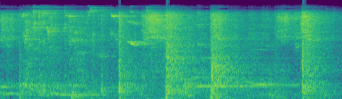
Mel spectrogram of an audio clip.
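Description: Gloved punches and kicks striking a hanging heavy bag, a series of sharp thuds about half a second to a second apart, the hardest near the end.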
